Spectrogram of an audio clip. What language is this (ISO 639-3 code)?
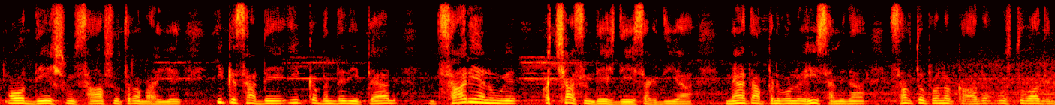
pan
